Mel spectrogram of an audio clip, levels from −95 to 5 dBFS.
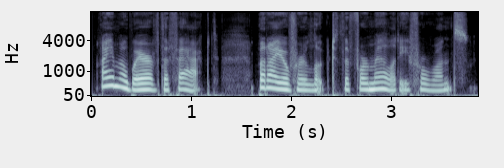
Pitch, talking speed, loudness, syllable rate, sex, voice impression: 220 Hz, 200 wpm, -17 LUFS, 6.5 syllables/s, female, very feminine, slightly adult-like, thin, slightly tensed, slightly weak, bright, soft, slightly muffled, fluent, slightly raspy, cute, intellectual, very refreshing, sincere, calm, very mature, friendly, reassuring, unique, elegant, slightly wild, sweet, lively, strict, intense, slightly sharp, modest, slightly light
